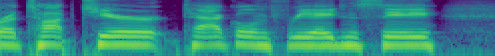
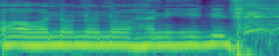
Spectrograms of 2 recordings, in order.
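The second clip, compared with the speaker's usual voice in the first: put-on fussing voice in a Brazilian accent. Repeating the impression when asked to do it again: Gisele Bündchen impression. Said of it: "do it one more time".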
